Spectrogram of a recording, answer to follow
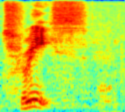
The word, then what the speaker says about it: Trice: This is the Sunday sit down, and this afternoon, across from me is sitting Trice. Correct? I pronounced that correctly?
